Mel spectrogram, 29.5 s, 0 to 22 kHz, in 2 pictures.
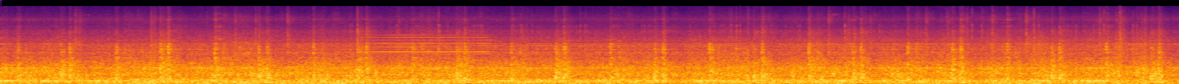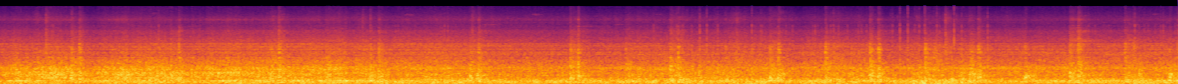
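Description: JR West 223 series electric train running at speed, heard from inside the carriage: a steady rumble of the running gear with wheels clicking over the rail joints. A brief high-pitched tone sounds about five seconds in.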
